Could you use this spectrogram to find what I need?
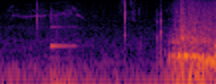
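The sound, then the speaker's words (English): A lion roars in a film studio logo, its loud, rough roar bursting in near the end and holding. Faint sustained tones and a few brief clicks come before it. “There's the lion. Leo the lion.”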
